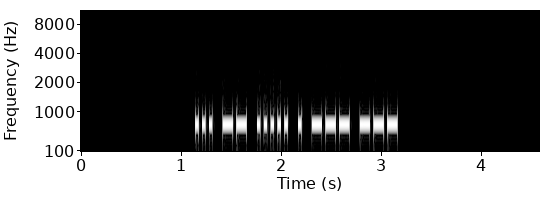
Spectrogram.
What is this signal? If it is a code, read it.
Morse code, heard as a keyed tone, about 36 wpm, 700 Hz. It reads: SM5EOO
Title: DXCC-100 Call Signs - 6 Characters - 35wpm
